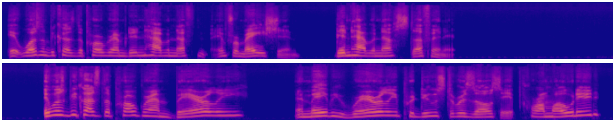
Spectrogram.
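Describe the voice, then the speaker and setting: A woman's voice: fairly low pitch, expressive, a little slow, darkish tone, no echo. Woman podcast host, business coach, emphatic, repeats points, dry recording. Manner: emphatic, repeats key points with "right?" and "okay?". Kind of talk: solo podcast monologue.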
